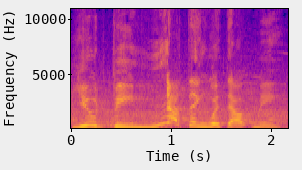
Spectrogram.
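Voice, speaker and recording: A bitter, taunting wrestling promoter. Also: female voice, high-pitched, sing-song, heavy background noise, heavily acted. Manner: cold, taunting, deliberate. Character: bitter, jealous young woman wrestling promoter. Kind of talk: video game cutscene acting. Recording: roaring arena crowd behind.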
